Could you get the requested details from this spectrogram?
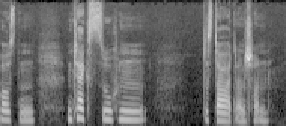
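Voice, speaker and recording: A woman with a medium pitch and a dark, mellow tone is heard in a dry, close sound with no echo. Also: very clean recording, silent background. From Austria, Kleinwalsertal (Vorarlberg). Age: 20s. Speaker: outdoor content creator. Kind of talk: interview.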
